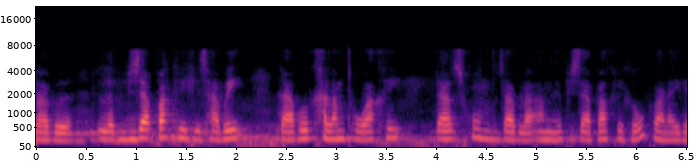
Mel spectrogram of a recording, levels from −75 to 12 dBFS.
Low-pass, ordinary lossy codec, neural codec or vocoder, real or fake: 7.2 kHz; AAC, 32 kbps; codec, 24 kHz, 0.9 kbps, DualCodec; fake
